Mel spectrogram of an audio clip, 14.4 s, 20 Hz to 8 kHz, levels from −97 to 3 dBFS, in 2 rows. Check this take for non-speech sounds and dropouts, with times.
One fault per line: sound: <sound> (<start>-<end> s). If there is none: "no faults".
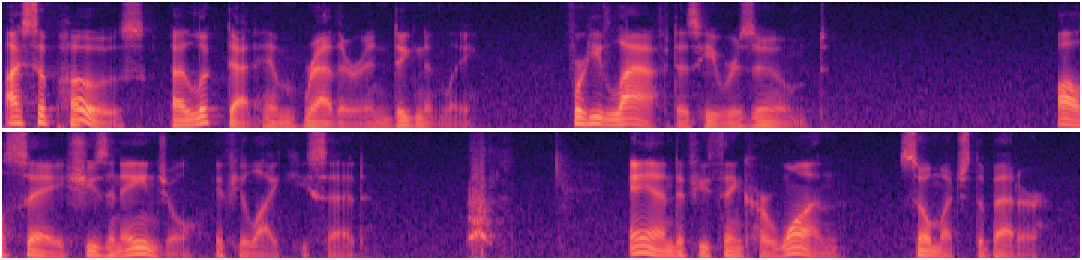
sound: bark (10.3-10.6 s)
